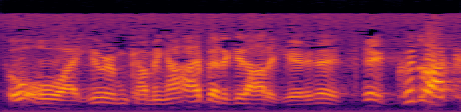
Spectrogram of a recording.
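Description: An actor playing a sneaky, henpecked middle-aged shopkeeper, fussy and stammering, in a 1940s radio comedy. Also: male voice, medium pitch, big pitch swings, rapid-fire, lightly acted. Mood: panicky, conniving. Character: flustered, henpecked, sneaky married drugstore owner. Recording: muffled, scratchy 1940s radio recording.

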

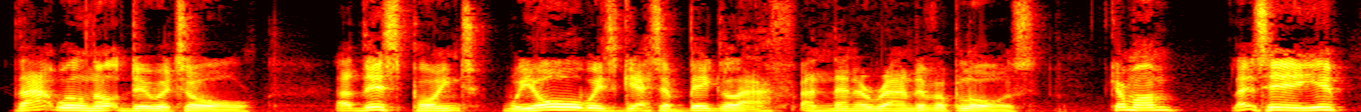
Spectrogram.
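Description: A man's voice: mid-range voice, expressive, normal speed, a bit bright, voice pushed up. A man voicing a pompous, self-satisfied and exasperated stage comedian, declaiming and crowing in an audiobook story. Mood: exasperated, bellowing. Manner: bellowing, declamatory, crowing, petulant.

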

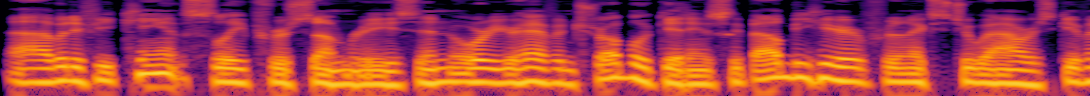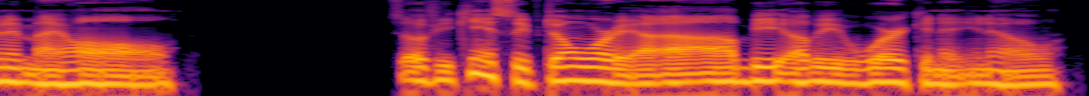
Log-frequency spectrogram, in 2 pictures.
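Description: Gravelly, rambling male podcast host. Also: medium pitch, fairly even intonation, warm tone, dry recording, clean studio sound. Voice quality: gravelly, creaky. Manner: meandering, halting, digressive, loses his thread. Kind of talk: rambling bedtime monologue meant to help listeners sleep.

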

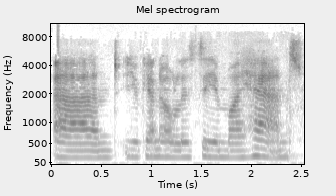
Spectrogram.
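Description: A woman from Finland with a Finnish accent, chatting casually and haltingly as she searches for words. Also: fairly low pitch, monotone, creaky, a bit bright, slight background noise. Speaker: podcast guest talking about her video diary. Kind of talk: casual chat.

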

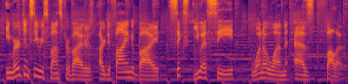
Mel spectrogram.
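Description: A man's voice: mid-range voice, lively intonation, a little slow. An American man with a mid-range voice reads an encyclopedia article aloud as a podcast host. Faint guitar music sits behind him, and his reading mixes with casual banter.

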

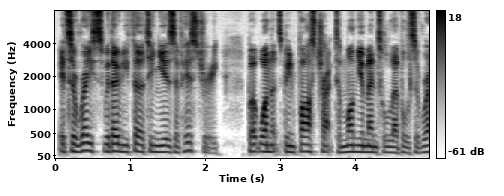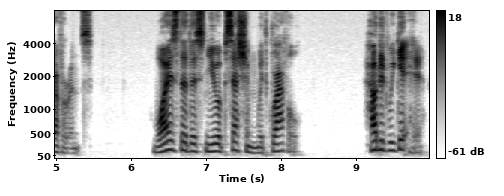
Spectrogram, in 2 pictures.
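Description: Male narrator, scripted magazine read, medium pitch, close and dry sound. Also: fairly quick, a bit bright, no room sound. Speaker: reader of magazine article.

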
